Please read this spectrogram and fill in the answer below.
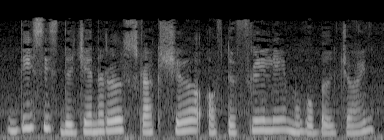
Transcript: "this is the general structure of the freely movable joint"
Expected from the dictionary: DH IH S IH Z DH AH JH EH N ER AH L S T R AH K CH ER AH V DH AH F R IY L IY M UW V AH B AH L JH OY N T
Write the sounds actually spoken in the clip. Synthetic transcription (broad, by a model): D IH S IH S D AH JH EH N ER AH L S T R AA K CH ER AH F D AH F R IY L IY M UW V AH B AH L JH OY N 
